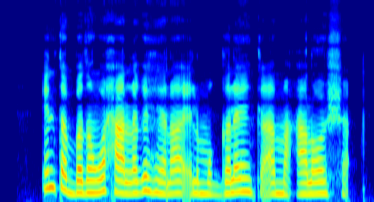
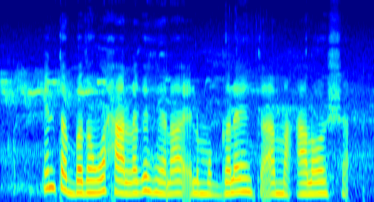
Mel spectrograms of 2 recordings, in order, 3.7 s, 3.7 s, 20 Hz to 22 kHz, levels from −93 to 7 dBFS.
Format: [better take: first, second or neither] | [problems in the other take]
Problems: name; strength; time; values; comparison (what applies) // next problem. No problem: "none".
first | background sound (Bird); 19 dB below the speech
